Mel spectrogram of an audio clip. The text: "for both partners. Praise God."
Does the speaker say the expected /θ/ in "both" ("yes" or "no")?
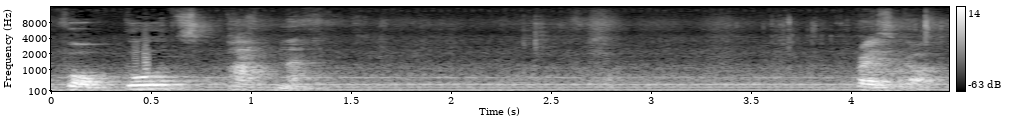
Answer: no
